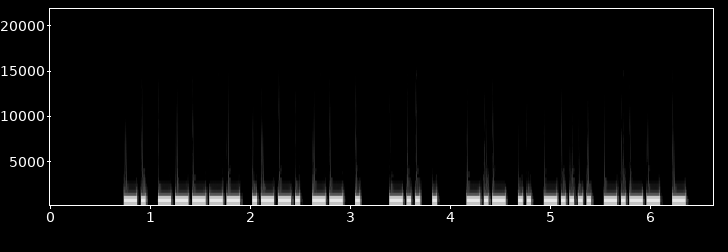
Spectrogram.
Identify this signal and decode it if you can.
Morse code, heard as a keyed tone, about 27 wpm, 700 Hz. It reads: N0PME DE KI6YT
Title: USA Callsign DE Callsign - 5 Characters - 28wpm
